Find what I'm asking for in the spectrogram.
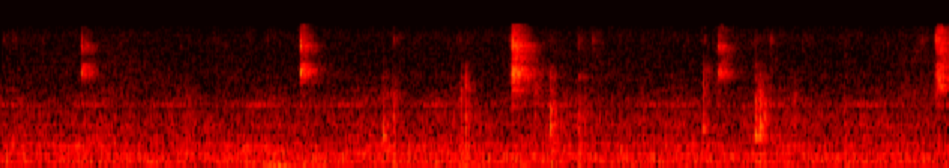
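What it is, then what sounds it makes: Bar soap scraped with a metal tool. A solid pink bar of soap is held in the hand while a pointed metal tool scrapes and scores its edge, sending flakes coming off. Seven short, bright, crisp ticks land at irregular intervals and die away almost instantly over a quiet, steady low hum.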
